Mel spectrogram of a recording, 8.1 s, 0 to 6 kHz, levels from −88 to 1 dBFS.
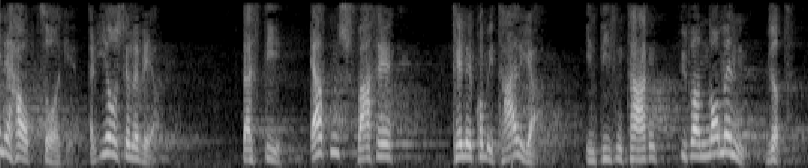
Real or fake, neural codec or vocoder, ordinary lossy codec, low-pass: real; none; none; 5.4 kHz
